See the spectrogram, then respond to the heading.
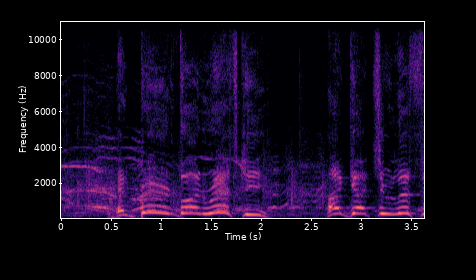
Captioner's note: crowd cheering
